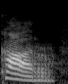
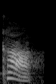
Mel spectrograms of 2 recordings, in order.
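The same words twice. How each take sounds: First: The final r sound is clearly pronounced. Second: The final r sound is left silent. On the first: "American English is rhotic. And that's why they talk about car" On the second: "we don't pronounce the R in words. We say car"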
